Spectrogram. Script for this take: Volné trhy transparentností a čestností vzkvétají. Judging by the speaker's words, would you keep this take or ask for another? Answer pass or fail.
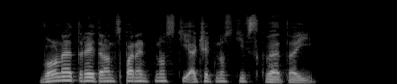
pass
